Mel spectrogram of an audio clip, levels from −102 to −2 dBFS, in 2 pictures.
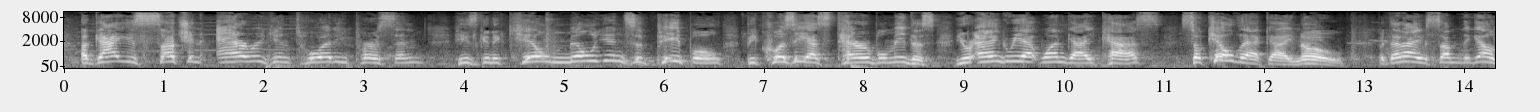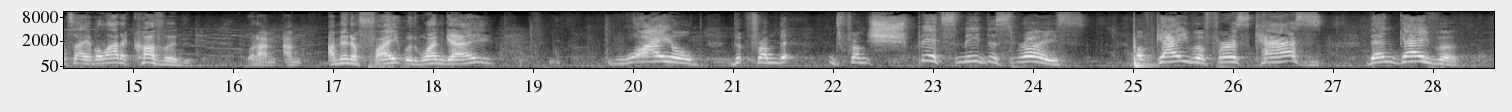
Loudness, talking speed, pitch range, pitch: -19 LUFS, 140 wpm, 225-285 Hz, 250 Hz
